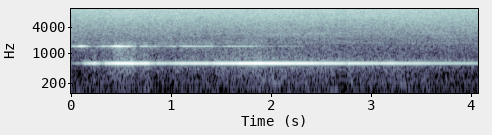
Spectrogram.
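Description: A single faint chime tone, struck and left to ring: one clear steady pitch that carries on throughout, with a higher overtone that dies away about halfway.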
